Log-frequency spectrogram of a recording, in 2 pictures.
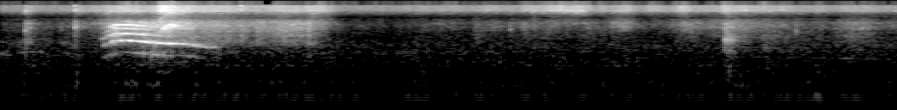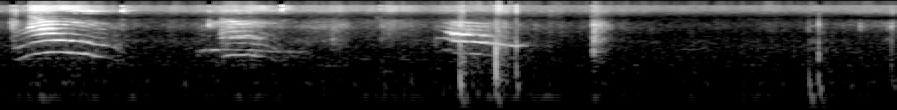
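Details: Kittens parted from a mother that attacked them repeatedly cry with short, high, arched meows in scattered bursts, several close together mid-way, over a steady background hiss and occasional clicks.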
